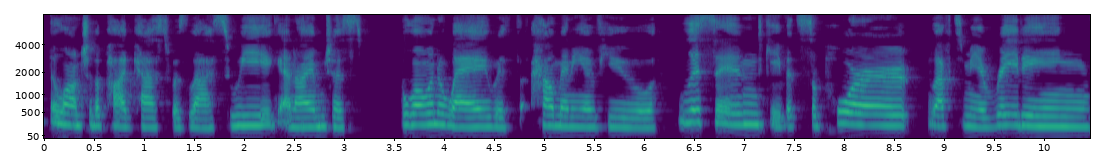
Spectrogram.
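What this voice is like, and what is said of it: Voice hoarse from illness. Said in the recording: “Excuse my voice. I'm still getting over being sick”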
